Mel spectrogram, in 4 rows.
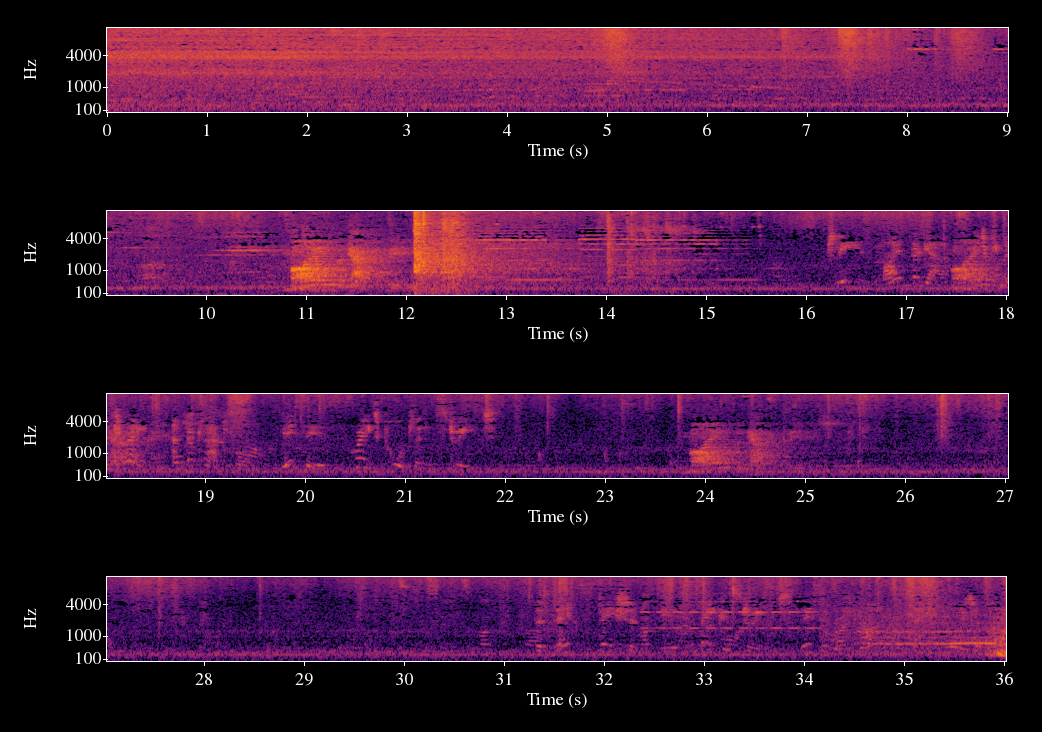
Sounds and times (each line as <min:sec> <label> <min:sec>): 0:00.0 train pulling off 0:10.7
0:00.0 two trains arriving 0:36.0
